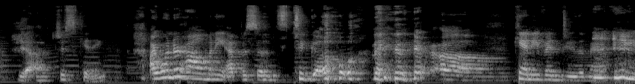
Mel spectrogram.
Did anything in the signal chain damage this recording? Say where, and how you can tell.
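Yes, at the streaming or playback stage. At about 3.23 s there is a tiny skip where the waveform jumps instead of continuing smoothly. This is an overlap between stream segments. Two adjacent segments, about 1 s long, carried timestamps that overlapped, so the player trimmed the overlap. The trimmed audio was not actually duplicated, so roughly 6 ms of real sound was lost and the splice left a discontinuity.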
